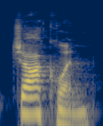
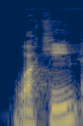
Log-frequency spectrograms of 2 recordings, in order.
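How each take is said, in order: First: The name starts with a hard J sound. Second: The name starts without a hard J sound. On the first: The speaker calls it wrong. "I called him Jarquin" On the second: The speaker calls it right. "I know that it's pronounced that way"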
